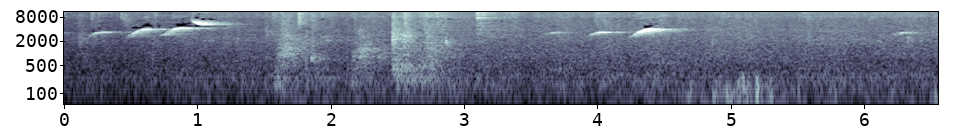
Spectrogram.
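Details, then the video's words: Double-collared seedeater singing: short whistled notes rising and slurring upward, given in two brief bursts of quick phrases separated by a pause, with low rumbling noise bursts in the middle. "papa capim vírus mortal"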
